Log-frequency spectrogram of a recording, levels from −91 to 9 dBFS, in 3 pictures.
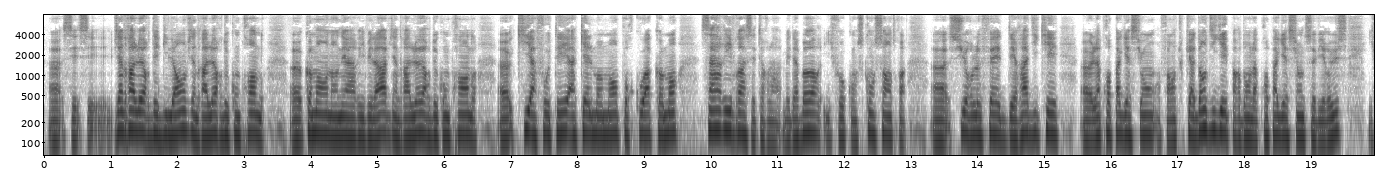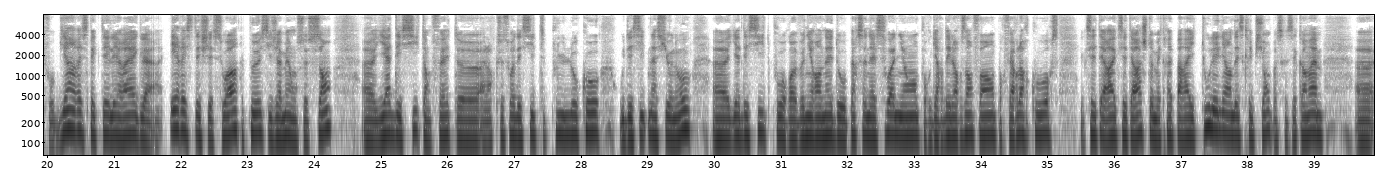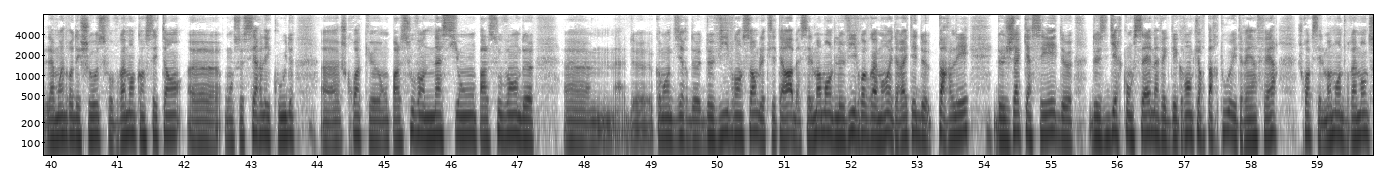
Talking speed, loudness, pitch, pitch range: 215 wpm, -20 LUFS, 120 Hz, 115-130 Hz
